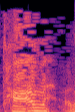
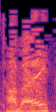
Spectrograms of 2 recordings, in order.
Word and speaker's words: Tav: which is Tav, like or Tave, which many times that you'll see that pronounced.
